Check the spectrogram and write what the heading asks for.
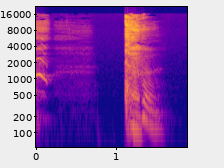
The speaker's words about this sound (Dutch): maar je gaat er zelfs van hoesten.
